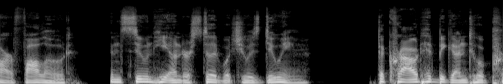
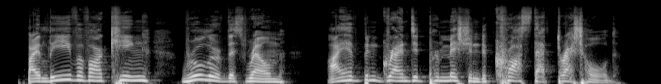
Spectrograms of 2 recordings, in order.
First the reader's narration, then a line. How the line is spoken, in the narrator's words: yelling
